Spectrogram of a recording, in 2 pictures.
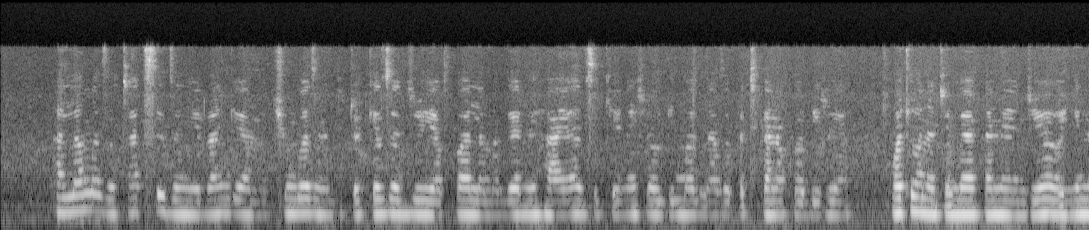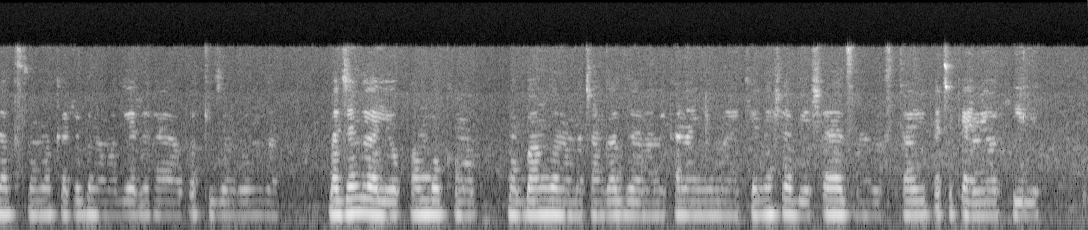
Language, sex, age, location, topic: Swahili, female, 18-24, Nairobi, government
